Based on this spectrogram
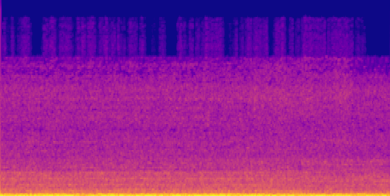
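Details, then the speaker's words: Gas furnace after the disconnected igniter was reconnected: the glow plug heats, gas turns on and the flame sensor detects the flame, giving a low steady burner rumble with no clicking or cutting out. The furnace keeps running and is back to normal ignition. "Gas will turn on. Sensor, because we have that connected, it says yeah, everything's good, and the furnace keeps going. Glow plug will turn off there. So now we're back to normal."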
